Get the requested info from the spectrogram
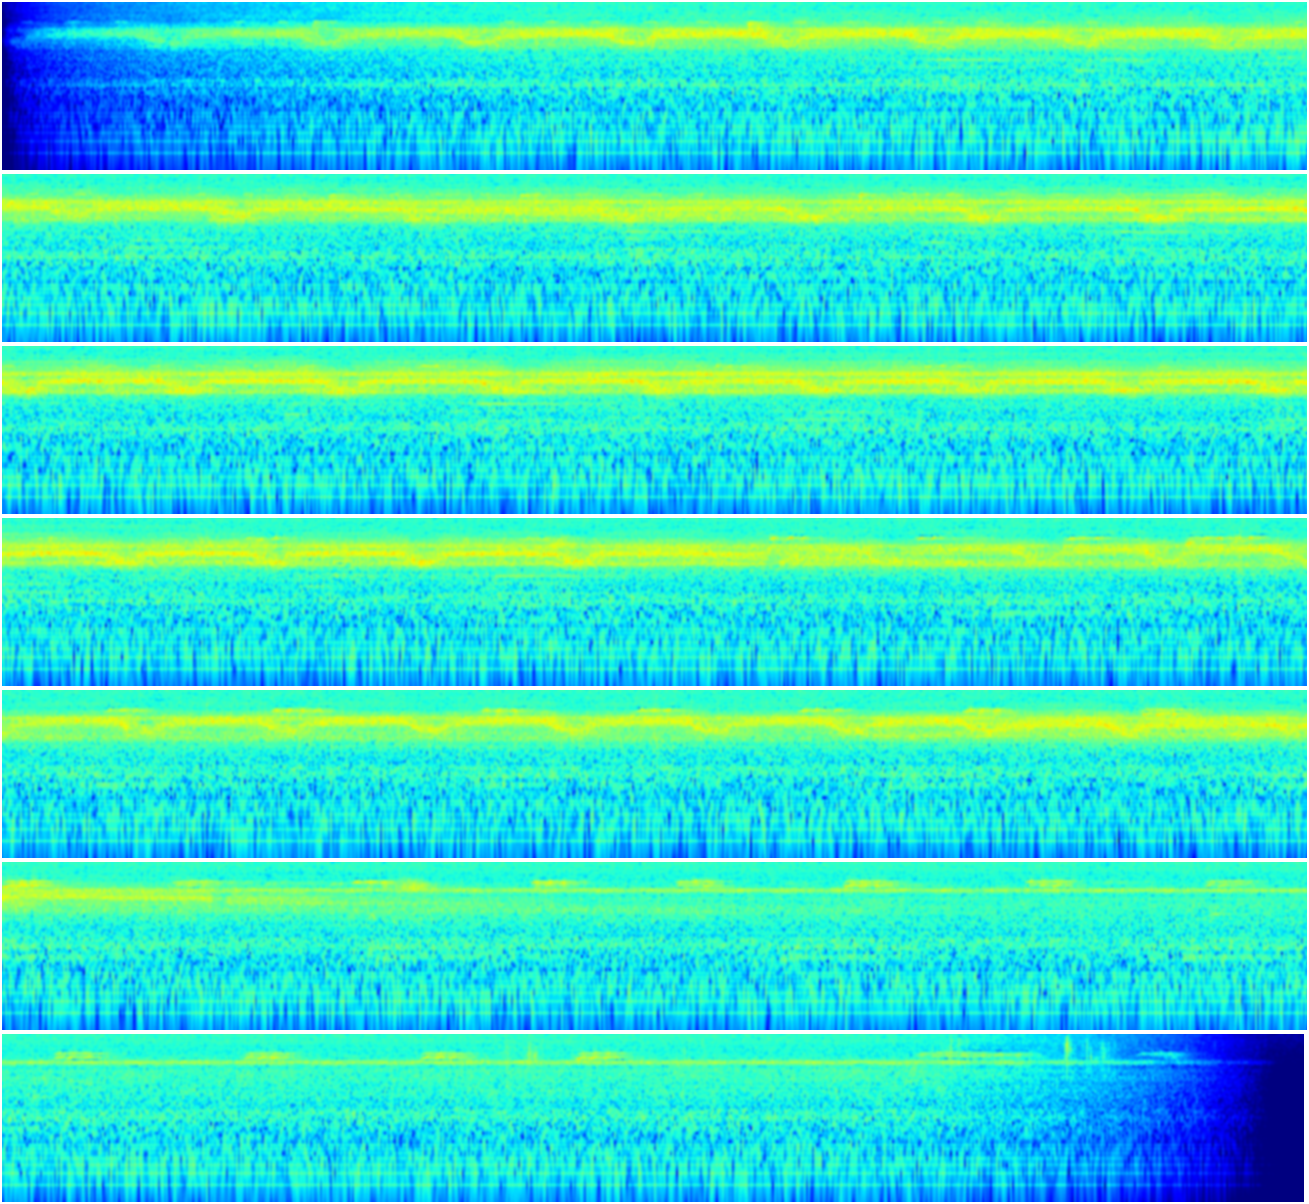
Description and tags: Ben Shewmaker - UCA Bells
Church bells off in the distance near my old college.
